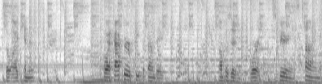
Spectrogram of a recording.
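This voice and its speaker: A man's voice: medium pitch, moderate pace. A man reading a visual novel's first-person narration aloud in an earnest, dramatic way and commenting as he goes. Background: game music.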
